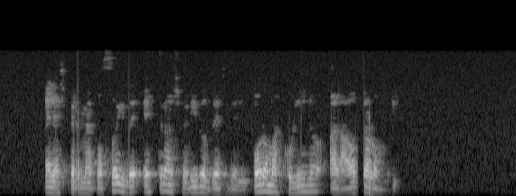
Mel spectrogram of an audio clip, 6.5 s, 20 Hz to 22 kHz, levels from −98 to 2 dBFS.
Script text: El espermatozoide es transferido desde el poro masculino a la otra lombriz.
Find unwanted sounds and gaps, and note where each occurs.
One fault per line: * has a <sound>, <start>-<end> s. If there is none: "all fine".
* has a dropout, 4.5-4.6 s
